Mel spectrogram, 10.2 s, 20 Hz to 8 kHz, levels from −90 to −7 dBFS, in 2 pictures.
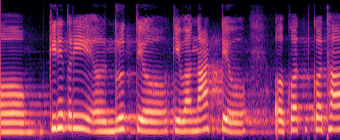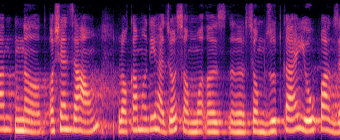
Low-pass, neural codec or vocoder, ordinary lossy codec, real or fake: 7.2 kHz; codec, 16 kHz in and 24 kHz out, 1 kbps, XY-Tokenizer; none; fake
